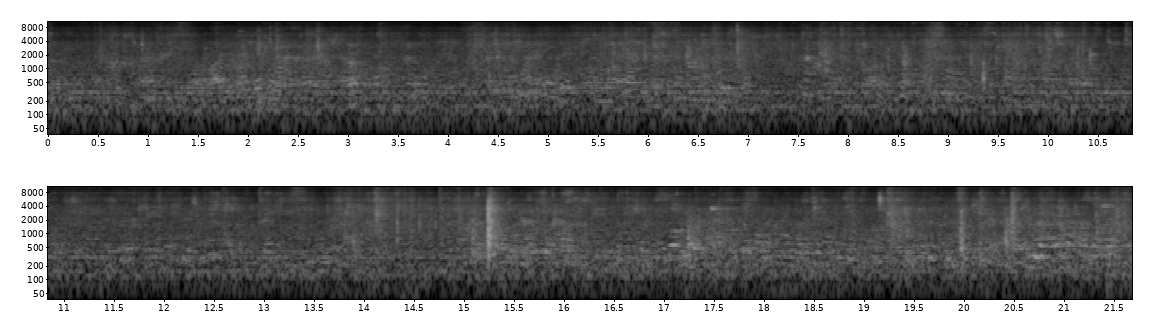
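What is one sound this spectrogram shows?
A crowd murmurs and chatters in a large room.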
